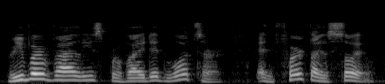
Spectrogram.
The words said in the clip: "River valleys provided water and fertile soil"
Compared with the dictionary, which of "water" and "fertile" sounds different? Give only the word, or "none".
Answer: none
